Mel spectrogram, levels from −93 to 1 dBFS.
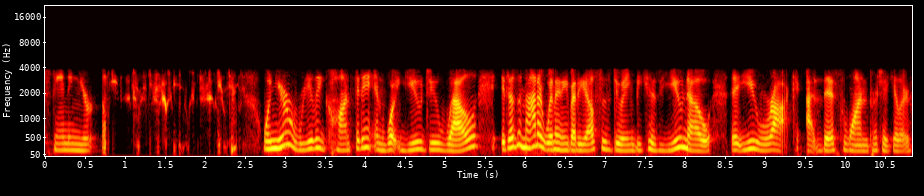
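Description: From 0.74 to 2.50 s the speech collapses into garbled noise and warble that barely tracks it. This is a codec payload misread: octet-aligned AMR frames were decoded as bandwidth-efficient, so every field sits in the wrong place. The narrowband AMR sound, capped at 4 kHz, returns afterwards.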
